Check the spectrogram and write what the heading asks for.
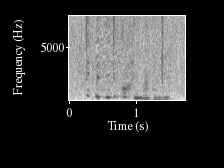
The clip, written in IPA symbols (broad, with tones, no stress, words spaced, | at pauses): ti˦k͡pe˧kĩ˧ti˦ kɔ˦˨hĩ˧ bã˧kũ˨ɡi˨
